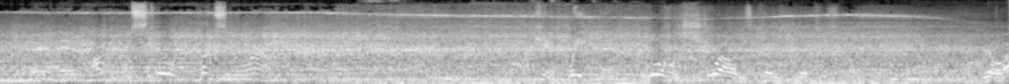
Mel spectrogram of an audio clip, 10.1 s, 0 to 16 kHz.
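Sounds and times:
distant traffic: 0.0s - 10.0s
street noise: 0.0s - 10.0s.

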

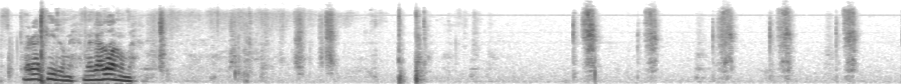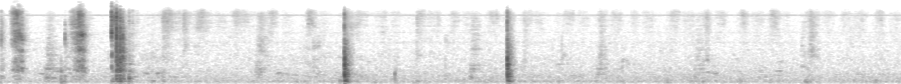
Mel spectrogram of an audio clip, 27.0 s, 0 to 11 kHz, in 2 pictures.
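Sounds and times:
dough rubbing on wooden board: 12.6s - 12.9s, 13.6s - 14.9s, 15.9s - 27.0s.

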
